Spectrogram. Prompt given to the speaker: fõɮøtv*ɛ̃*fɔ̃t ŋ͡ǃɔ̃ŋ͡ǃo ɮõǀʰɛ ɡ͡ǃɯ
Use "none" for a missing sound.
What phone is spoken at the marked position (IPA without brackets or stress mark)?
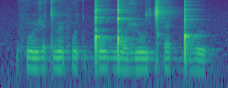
ɛ̃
